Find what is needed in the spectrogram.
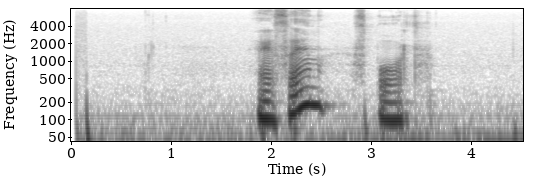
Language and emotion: Russian, neutral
